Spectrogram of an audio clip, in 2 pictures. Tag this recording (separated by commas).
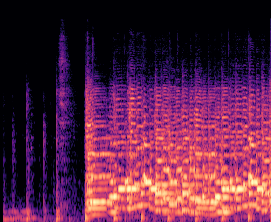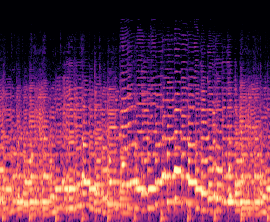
Banjo, Music, fiddle, Musical instrument, Bowed string instrument, Guitar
